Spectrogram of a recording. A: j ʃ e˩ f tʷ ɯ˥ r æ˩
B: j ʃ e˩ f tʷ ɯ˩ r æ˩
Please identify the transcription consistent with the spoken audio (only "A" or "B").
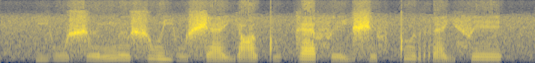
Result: A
